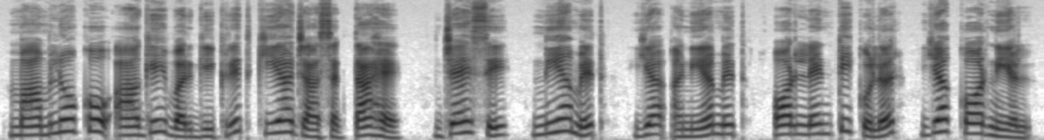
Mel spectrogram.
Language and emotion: Hindi, neutral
